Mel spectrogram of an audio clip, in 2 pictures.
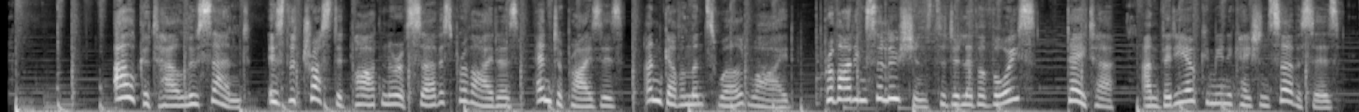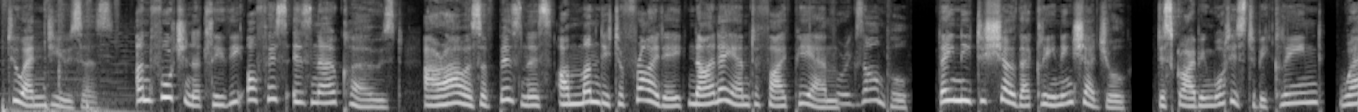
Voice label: locutora inglesa english voiceover

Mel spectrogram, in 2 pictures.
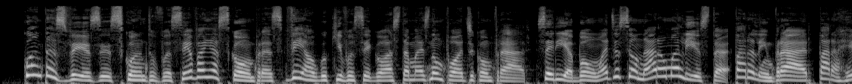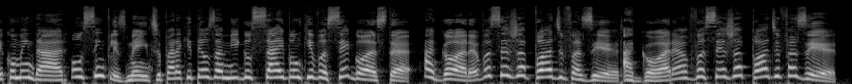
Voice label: locutora brasil brazilian voiceover

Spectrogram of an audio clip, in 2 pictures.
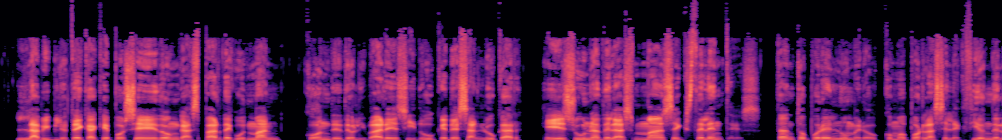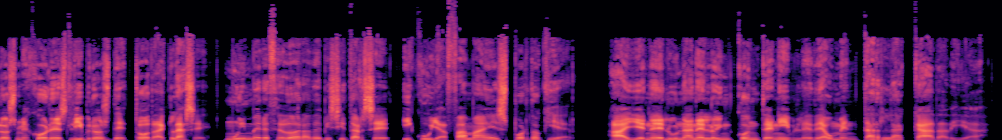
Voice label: locutor spanish voiceover

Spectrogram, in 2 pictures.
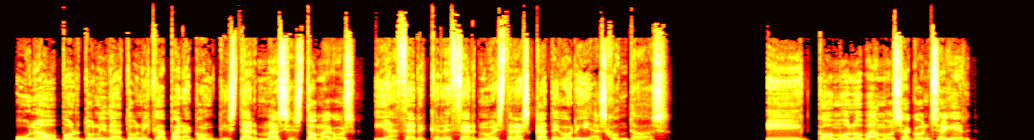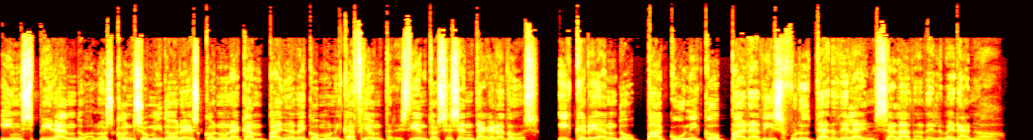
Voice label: locutor spanish voiceover

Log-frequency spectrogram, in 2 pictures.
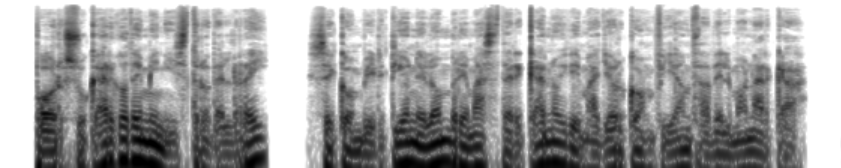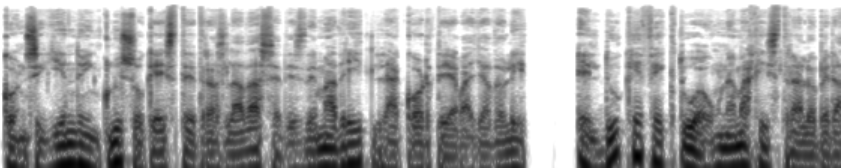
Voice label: locutor spanish voiceover

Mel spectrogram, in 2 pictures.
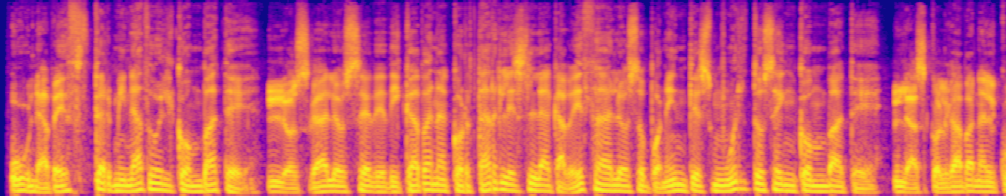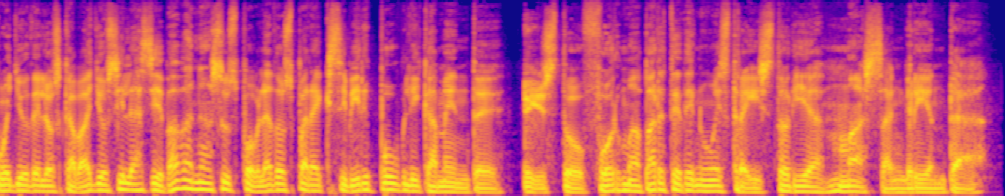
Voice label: locutor spanish voiceover

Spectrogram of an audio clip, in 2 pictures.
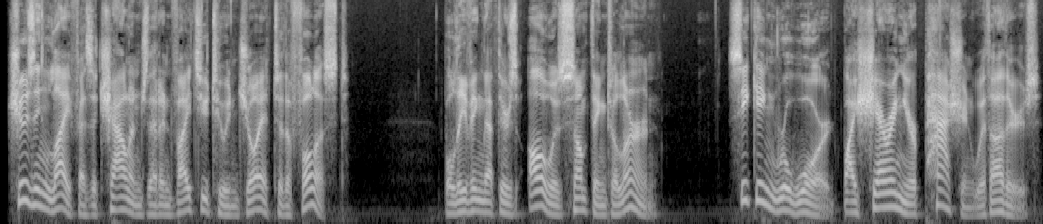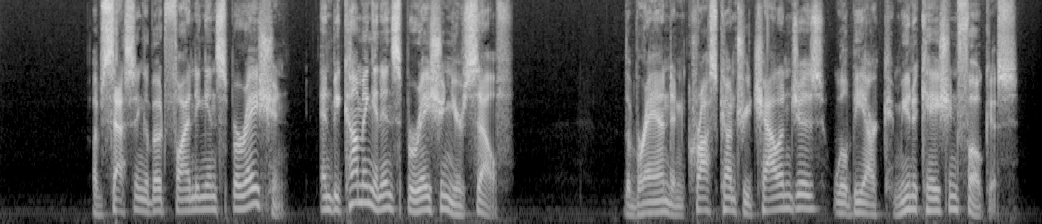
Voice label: locutor ingles canada canadian english voiceover

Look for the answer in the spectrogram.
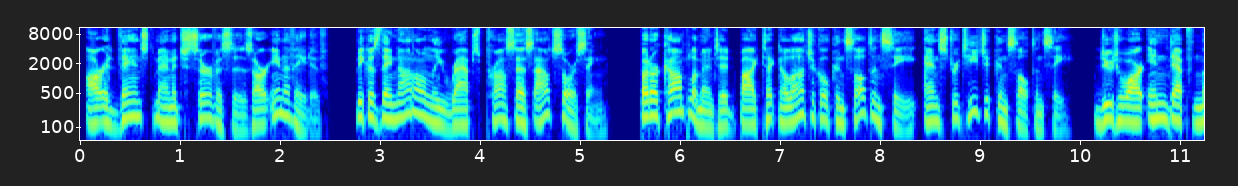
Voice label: locutor norteamericano english american voiceover

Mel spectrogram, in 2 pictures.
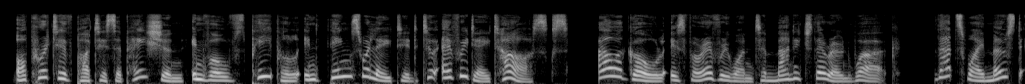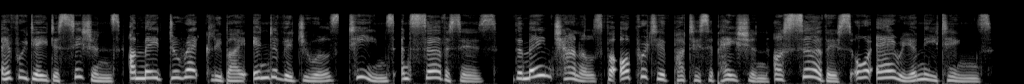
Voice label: locutora inglesa english voiceover

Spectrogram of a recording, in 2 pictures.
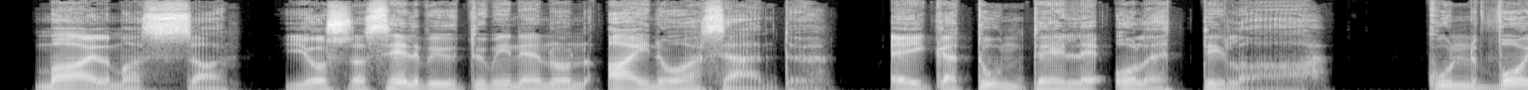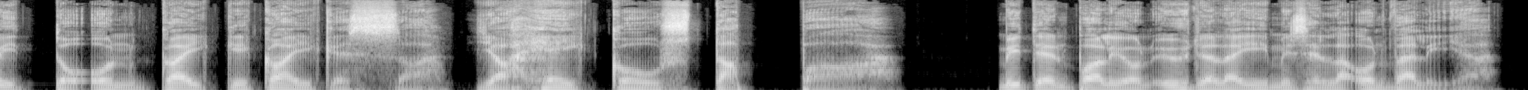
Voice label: finnish voiceover locutor finlandia

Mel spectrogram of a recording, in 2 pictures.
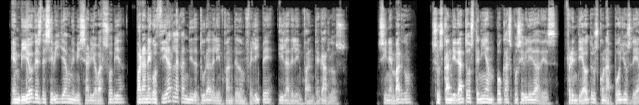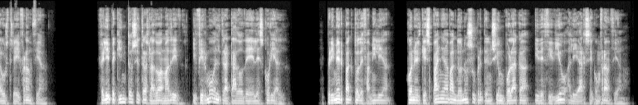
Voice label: locutor spanish voiceover

